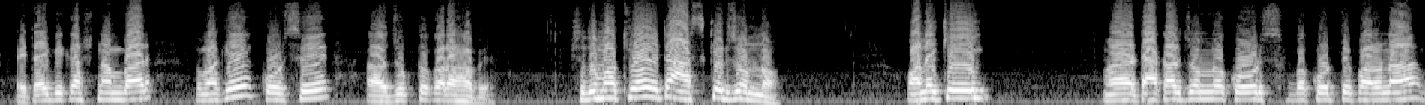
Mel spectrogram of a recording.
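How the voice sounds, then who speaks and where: A man teaching an online exam-prep lesson, asking students questions, answering them himself and repeating key words slowly. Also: high voice, no echo. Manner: quizzes students, then answers his own questions. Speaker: admission exam tutor.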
